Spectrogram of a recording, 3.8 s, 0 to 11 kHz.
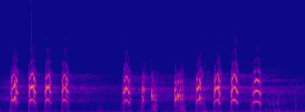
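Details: Wild male white-tailed eagle perched on a branch at a nest in Latvia, calling to the female one March evening in 2017. It gives a series of sharp, yelping notes in two bursts, each note fast and evenly spaced.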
